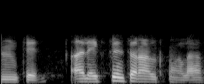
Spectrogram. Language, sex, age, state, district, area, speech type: Tamil, male, 18-30, Tamil Nadu, Sivaganga, rural, conversation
